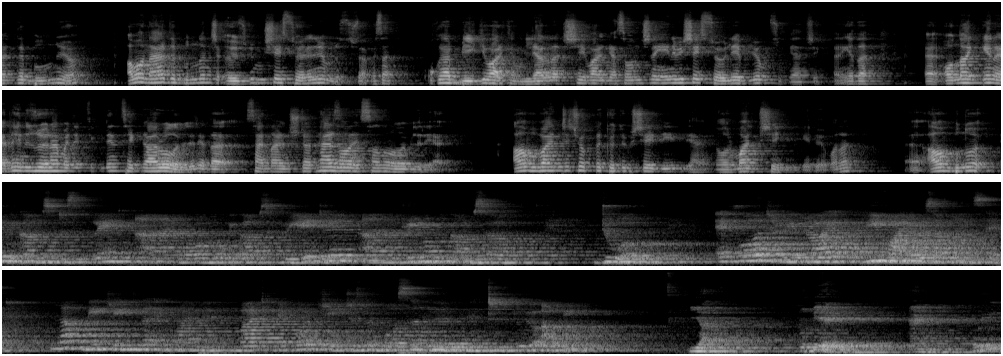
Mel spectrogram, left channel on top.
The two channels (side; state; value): both; different; correlation 0.00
